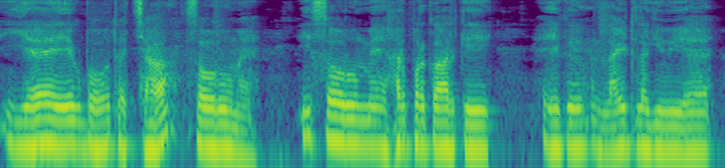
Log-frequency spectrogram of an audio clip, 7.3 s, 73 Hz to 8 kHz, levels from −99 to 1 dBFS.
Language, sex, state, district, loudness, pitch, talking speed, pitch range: Hindi, male, Uttar Pradesh, Saharanpur, -16 LUFS, 130 Hz, 140 wpm, 120-135 Hz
